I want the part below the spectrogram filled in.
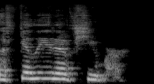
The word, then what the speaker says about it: affiliative: So I think you alluded to this just a moment ago, but with Laughter on Call, your approach focuses on something called affiliative humor. Affiliative humor. Yeah. – Yes, you said it right.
